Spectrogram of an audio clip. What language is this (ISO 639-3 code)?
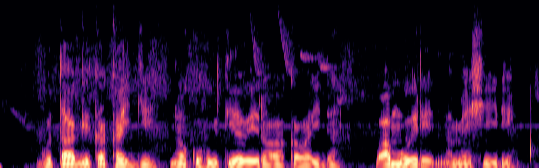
kik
